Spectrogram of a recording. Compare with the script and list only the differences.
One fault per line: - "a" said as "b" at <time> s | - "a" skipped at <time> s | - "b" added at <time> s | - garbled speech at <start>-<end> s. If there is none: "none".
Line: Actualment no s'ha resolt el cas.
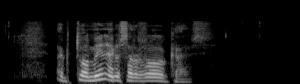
none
